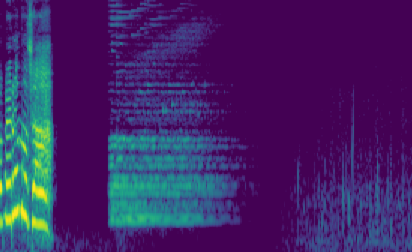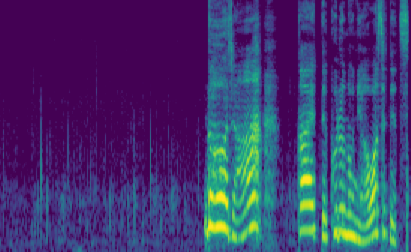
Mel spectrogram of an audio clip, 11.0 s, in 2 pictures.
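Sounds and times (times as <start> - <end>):
bright ringing chime: 1.4 - 3.3
hot pot simmering on the stove for dinner: 3.8 - 10.9
speech: 8.5 - 10.9.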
